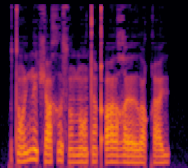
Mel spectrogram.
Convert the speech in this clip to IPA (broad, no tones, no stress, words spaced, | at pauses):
tɔ̃y̯n̪ẽ ʃɑxɤsɔ̃ n̪ɔ̃t̪ĩqʼʌː ʁɜːu̯qey̯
